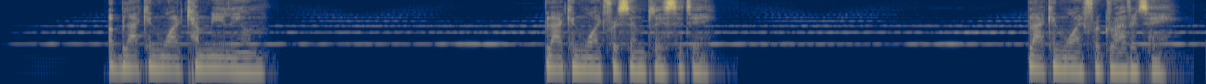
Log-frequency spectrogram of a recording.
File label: Fictional character Medium voice Grave tone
